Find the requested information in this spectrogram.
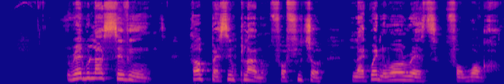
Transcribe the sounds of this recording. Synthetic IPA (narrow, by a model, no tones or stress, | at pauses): ɹɛɡjulasevĩn | ɔpɛsĩnplãnfɔfjut͡ʃɔ | laɪkwɛ̃niwɔ̃nɹɛst | fɔwɔk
